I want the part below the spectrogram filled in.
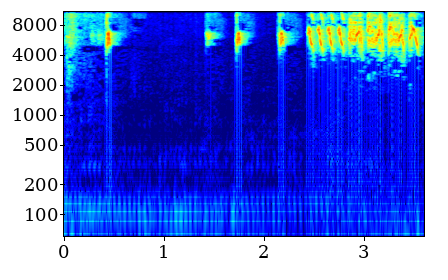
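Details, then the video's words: Crimson sunbird giving several sharp, high, thin chips spaced irregularly, then breaking into a sustained rapid, bright trill of quick repeated notes; a faint low hum underneath. "Suara Burung Sogon Ontong Bikin Yang Lain Ikut Gacor"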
